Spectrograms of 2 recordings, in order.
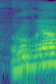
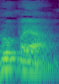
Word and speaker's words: रूप: जब इसका उच्चारण आप करेंगे तो स्पष्ट है कि आपका ओष्ठ आगे निकल जाएगा, रूप। आप देखिए अंतर हो रहा है, रूप, और ये क्या है, रुपया।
